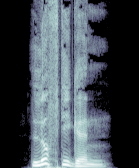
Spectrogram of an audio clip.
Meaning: inflection of luftig: 1. strong genitive masculine/neuter singular 2. weak/mixed genitive/dative all-gender singular 3. strong/weak/mixed accusative masculine singular 4. strong dative plural
- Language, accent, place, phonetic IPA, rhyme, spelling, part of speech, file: German, Germany, Berlin, [ˈlʊftɪɡn̩], -ʊftɪɡn̩, luftigen, adjective, De-luftigen.ogg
